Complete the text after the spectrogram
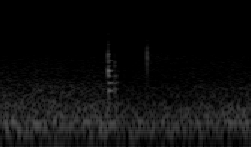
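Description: A cue stick strikes a billiard ball with a sharp click.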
